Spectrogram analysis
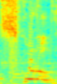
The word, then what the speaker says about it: squirrel: now some suggest that squirrels like that but squirrel is intended to be pronounced as two syllables yeah so anyway according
